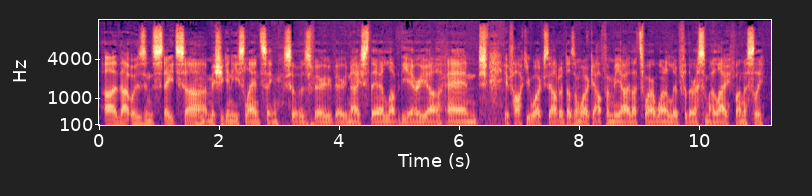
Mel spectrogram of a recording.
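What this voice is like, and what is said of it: Australian accent with picked-up American tinge. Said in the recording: “You're Australian. You just spent that much time that you picked up the accent. ... Yeah, cuts in and out.”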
